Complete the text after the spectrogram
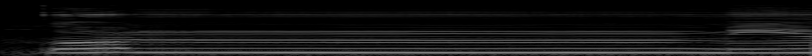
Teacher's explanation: کاف پہ پیش ہے، میم ساکن ہے تو کھینچنا تو نہیں ہے، لیکن میم ساکن کے بعد پھر میم آ رہا ہے تو یہ میم ساکن کے قواعد میں سے ادغام شفوی، اسے کہتے ہیں ادغام شفوی.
